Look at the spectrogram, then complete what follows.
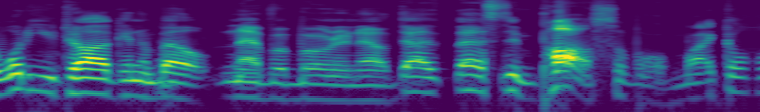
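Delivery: put-on Southern American twang accent. Imitating some guy at a convention scoffing at the claim: southern accent impression. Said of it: "some guy with a southern accent say".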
